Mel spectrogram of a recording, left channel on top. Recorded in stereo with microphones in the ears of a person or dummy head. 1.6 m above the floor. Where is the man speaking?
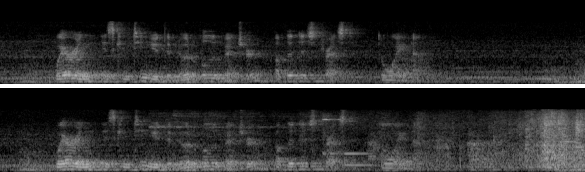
60° left (ahead or behind), 2.5 m.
